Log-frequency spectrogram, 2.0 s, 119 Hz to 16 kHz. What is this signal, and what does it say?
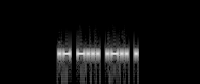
Morse code, heard as a keyed tone, about 66 wpm, spaced as for 58 wpm, 690 Hz. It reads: ABLE
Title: Speed-Racing Prefixes and Suffixes 50wpm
